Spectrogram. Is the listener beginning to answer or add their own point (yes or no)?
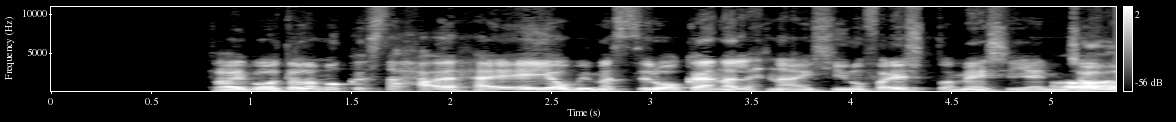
yes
